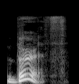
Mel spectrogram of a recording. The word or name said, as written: birth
